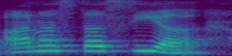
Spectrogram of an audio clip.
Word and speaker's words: Anastacya: I'm your host and here with me today I have Anastasia.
